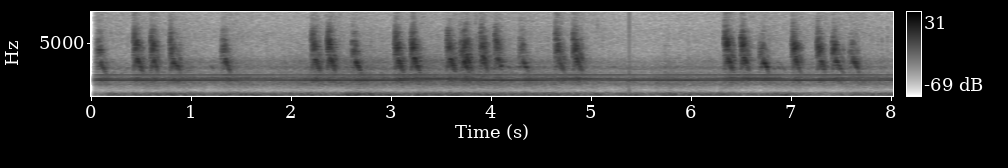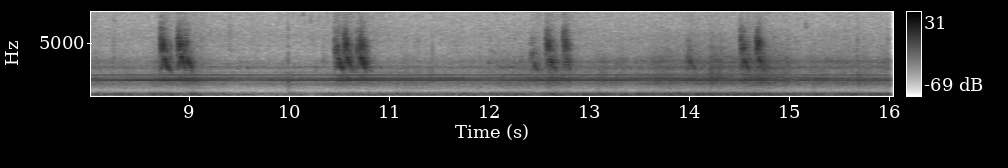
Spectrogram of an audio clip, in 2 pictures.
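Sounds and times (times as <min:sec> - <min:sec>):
bird chirping: 0:00.1 - 0:01.6, 0:02.2 - 0:05.1, 0:06.3 - 0:07.9, 0:08.7 - 0:11.0, 0:12.4 - 0:13.0, 0:14.0 - 0:15.0
steady high whine: 0:00.1 - 0:16.0.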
